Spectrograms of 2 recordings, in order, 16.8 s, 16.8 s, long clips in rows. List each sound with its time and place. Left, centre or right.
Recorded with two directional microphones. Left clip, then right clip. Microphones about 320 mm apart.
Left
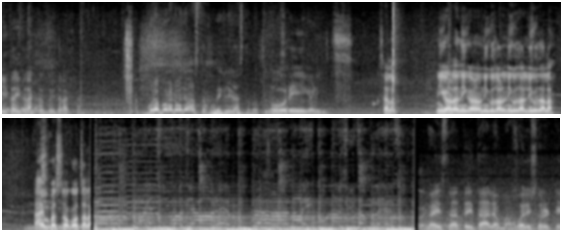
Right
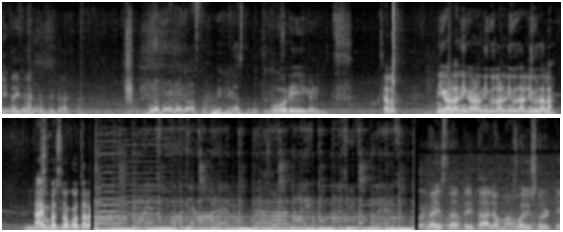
0.0 s a man's voice: left
1.8 s a sound: centre
4.1 s speech: centre
5.7 s speech: centre
8.8 s music: centre
14.8 s speech: centre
